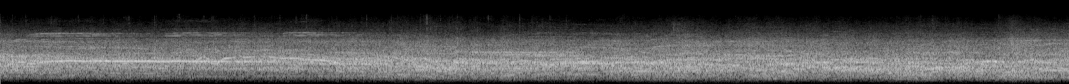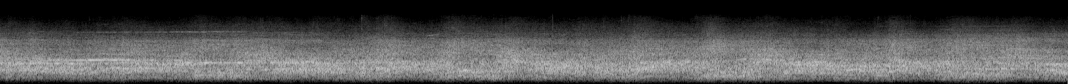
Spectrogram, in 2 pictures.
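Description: A large crowd cheers and chatters loudly in an echoing hall.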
